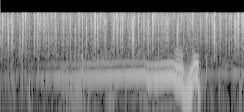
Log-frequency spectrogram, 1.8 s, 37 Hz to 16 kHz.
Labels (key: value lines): label: biophony, cascading saw
recorder: SoundTrap 600 or HydroMoth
